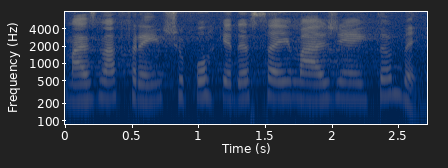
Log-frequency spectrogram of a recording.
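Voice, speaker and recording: High-pitched woman at a moderate pace, with audible room echo. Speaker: preacher. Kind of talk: sermon. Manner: slurred speech.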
